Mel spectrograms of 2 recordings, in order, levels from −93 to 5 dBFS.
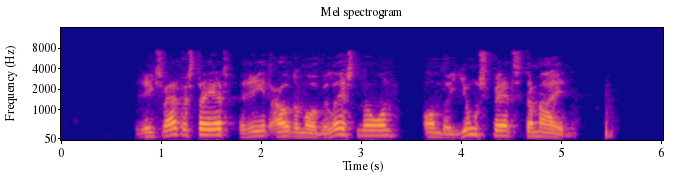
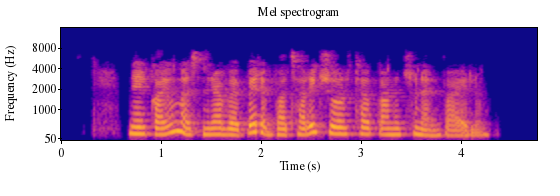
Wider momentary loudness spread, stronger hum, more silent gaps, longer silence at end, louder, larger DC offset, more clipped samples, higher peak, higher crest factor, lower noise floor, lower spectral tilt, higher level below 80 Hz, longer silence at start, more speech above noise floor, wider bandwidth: first, 11 LU vs 8 LU; neither; neither; about the same, 0.55 s vs 0.5 s; second, -23 LUFS vs -18 LUFS; neither; neither; second, -6 dBFS vs -2 dBFS; about the same, 18 dB vs 16 dB; first, -88 dBFS vs -47 dBFS; about the same, -6.5 dB/octave vs -6 dB/octave; second, -70 dBFS vs -64 dBFS; first, 0.8 s vs 0.45 s; first, 65 dB vs 30 dB; about the same, 7.6 kHz vs 7.4 kHz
